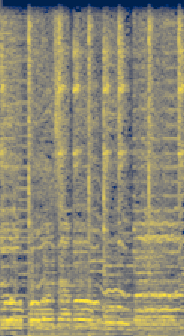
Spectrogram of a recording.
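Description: A gospel choir singing a Swahili wedding song in harmony over a bass line and a steady beat.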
